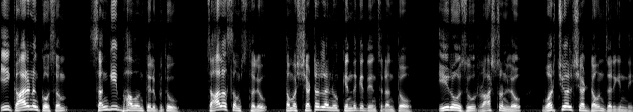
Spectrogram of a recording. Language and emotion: Telugu, neutral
